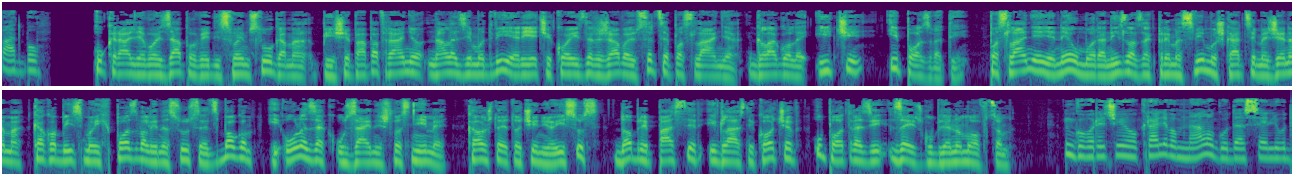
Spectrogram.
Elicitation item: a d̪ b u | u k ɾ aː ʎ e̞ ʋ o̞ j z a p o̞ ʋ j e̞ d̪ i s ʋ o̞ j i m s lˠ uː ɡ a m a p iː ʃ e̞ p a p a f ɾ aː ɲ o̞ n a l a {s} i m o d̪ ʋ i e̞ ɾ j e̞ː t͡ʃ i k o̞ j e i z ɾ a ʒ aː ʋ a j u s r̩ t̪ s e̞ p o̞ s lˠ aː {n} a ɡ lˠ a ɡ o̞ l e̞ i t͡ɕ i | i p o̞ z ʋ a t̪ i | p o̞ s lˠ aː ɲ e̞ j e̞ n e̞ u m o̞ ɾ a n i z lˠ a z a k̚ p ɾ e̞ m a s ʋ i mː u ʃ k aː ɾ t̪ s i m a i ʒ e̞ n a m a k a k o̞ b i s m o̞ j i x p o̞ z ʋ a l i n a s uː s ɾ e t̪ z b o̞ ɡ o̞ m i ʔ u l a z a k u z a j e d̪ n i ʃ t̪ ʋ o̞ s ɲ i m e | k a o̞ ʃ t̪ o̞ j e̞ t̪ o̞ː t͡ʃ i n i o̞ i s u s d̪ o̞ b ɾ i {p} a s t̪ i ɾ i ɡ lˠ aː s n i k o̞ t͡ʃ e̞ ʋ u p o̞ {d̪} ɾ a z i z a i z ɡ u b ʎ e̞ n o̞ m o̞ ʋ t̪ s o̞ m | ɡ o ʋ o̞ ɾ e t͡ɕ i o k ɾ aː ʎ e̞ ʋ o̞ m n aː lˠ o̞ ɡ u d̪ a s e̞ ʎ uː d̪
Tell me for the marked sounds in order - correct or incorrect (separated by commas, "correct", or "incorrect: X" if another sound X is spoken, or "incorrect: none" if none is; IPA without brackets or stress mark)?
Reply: incorrect: z, incorrect: ɲ, correct, incorrect: t̪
